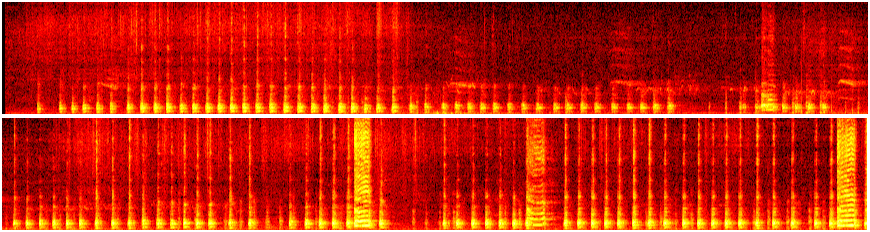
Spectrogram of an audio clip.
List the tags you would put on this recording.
Sound effects > Animals
animal bird chickens cluck clucking gallus hen

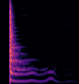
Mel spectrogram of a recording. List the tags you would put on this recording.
Sound effects > Objects / House appliances
fieldrecording fx metal industrial oneshot foley perc percussion sfx foundobject drill mechanical natural clunk glass bonk hit object stab

